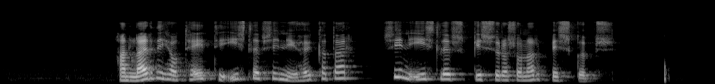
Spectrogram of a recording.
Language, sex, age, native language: Icelandic, female, 40-49, Icelandic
